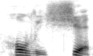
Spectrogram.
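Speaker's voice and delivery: slow, drawn-out amazed gasp of words; awed holy shit. Retold or imitated. Tex finding a jar of weed, slow and awed. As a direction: stretch it out in disbelief.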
